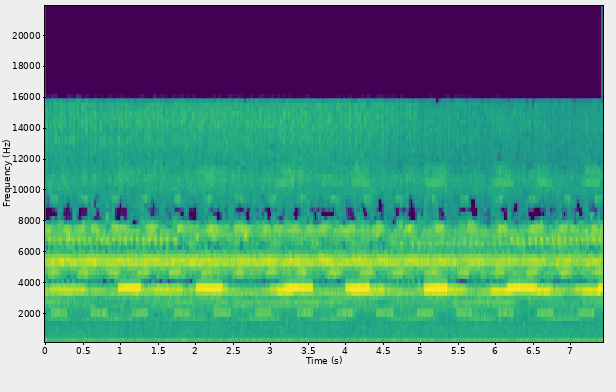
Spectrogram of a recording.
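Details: Evening park chorus of crickets, high shrill chirps pulsing in bursts roughly once per second over a constant ringing drone, many insects calling together with no other clear sounds.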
